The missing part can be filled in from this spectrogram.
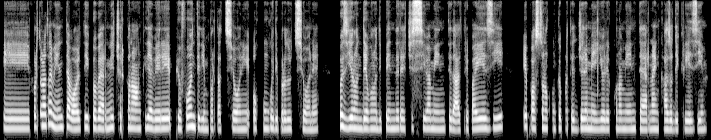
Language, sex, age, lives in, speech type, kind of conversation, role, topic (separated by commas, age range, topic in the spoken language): Italian, female, 20-24, Italy, read, expert-assistant, expert, Quali sono le principali sfide della cooperazione internazionale?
